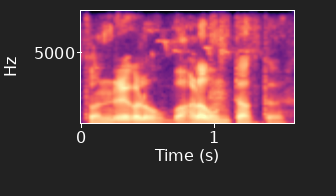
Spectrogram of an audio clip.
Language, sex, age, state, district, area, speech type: Kannada, male, 45-60, Karnataka, Bangalore Rural, urban, spontaneous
